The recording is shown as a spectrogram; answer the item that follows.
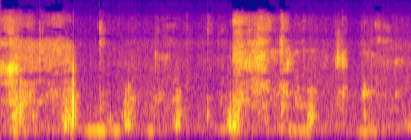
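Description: Close-miked chewing of a mouthful of shaved ice: crunching and mouth sounds in uneven bursts with small clicks, loudest at the start and again a little past the middle.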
